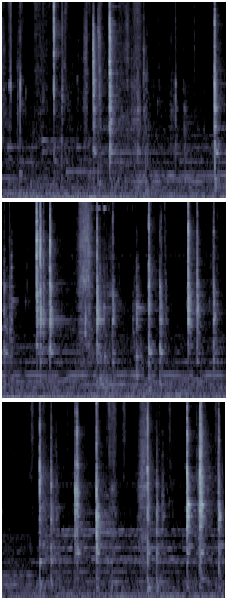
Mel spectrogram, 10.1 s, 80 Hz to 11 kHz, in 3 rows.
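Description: Sharp, irregular metallic clicks of a socket wrench and torque wrench on the rocker-arm valve adjuster nuts of a Suzuki Samurai 1.3L overhead-cam cylinder head, as the nuts are torqued to 13 foot-pounds. Quiet background music runs underneath.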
